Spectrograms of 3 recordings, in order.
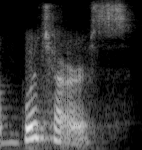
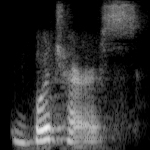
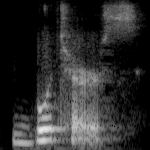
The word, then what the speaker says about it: butcher's: It's not a meat shop, it's a butcher's. Butcher's. That's right. До речі, зверніть увагу, правильно читається butchers. Ні в якому разі не butchers, як багатьом хочеться прочитати. Butchers.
